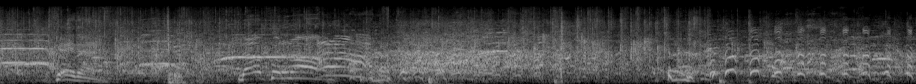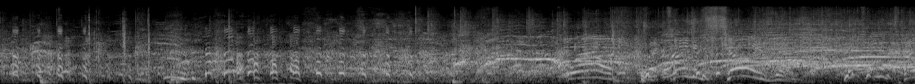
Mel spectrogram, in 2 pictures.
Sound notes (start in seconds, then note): 5.3 audience laughs; 8.2 Tom laughing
